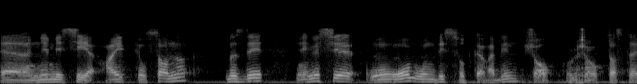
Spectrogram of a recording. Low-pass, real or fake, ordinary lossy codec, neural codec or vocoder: 5.4 kHz; fake; none; codec, 24 kHz, 0.9 kbps, WavTokenizer, medium music audio release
